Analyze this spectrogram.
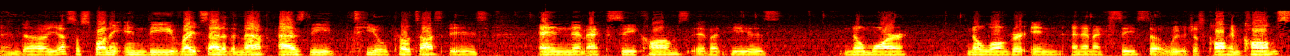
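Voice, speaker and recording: A man with an American accent talks at a fairly slow pace and a medium pitch. His intonation is monotone and flat, with noticeable background noise behind him. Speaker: esports caster. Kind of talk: live commentary. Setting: live stream. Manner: hesitant, many fillers.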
